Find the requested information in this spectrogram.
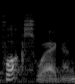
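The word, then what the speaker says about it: Volkswagen: This past week, the V is an F. The sound in most of the V words in German are pronounced with an F. Yeah. Well, this is I wagon is folkswagen. Forkswagen.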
